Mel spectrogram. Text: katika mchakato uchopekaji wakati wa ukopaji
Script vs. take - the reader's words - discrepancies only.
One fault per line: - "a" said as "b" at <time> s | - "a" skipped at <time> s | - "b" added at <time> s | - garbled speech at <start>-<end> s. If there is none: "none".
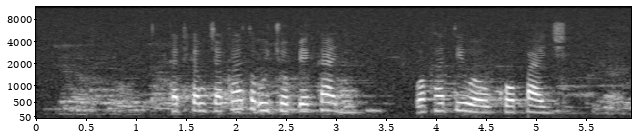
none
